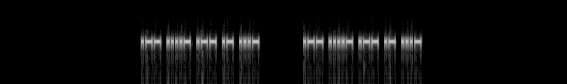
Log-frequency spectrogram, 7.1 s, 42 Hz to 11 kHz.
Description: Morse code, heard as a keyed tone, about 43 wpm, 700 Hz. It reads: W4WAV W4WAV
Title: USA Call Signs - 5 Characters - Repeated 2x - 45wpm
